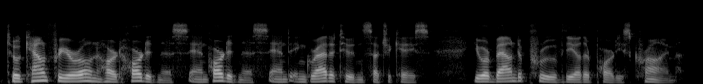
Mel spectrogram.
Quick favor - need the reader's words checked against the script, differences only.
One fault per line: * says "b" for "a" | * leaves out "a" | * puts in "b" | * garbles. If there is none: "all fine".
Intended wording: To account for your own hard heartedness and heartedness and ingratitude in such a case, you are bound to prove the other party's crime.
all fine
